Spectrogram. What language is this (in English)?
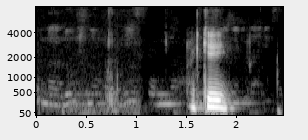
Russian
